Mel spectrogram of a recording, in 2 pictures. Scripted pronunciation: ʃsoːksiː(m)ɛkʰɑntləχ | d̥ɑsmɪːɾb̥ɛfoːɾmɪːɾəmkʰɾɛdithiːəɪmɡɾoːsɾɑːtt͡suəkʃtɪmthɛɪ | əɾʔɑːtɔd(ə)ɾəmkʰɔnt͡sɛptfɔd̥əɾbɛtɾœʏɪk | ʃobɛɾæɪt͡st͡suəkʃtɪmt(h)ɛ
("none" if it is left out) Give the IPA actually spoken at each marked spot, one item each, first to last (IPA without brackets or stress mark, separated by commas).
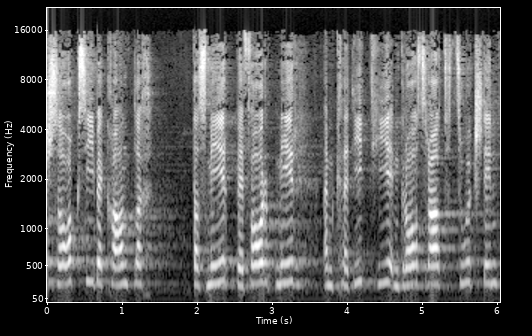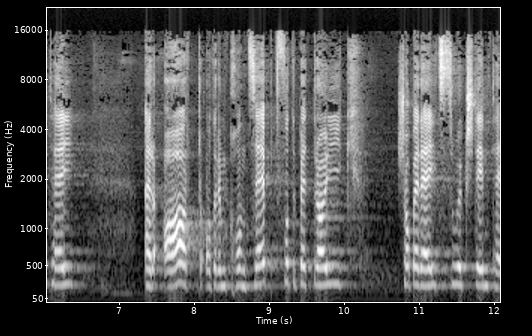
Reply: b, ə, h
